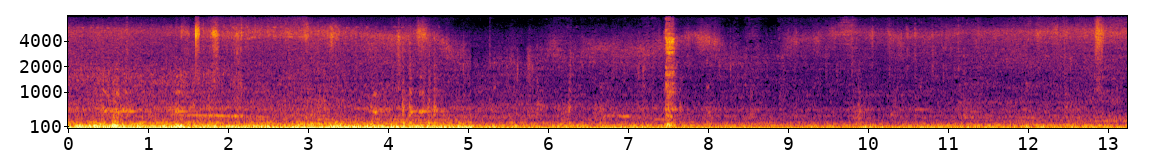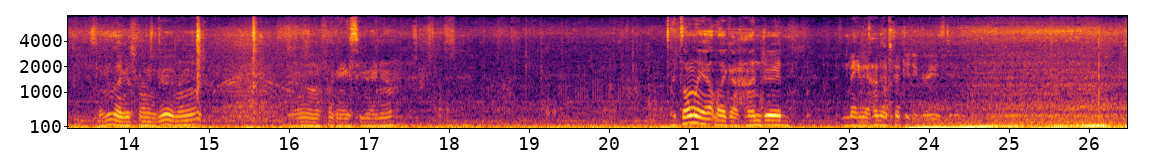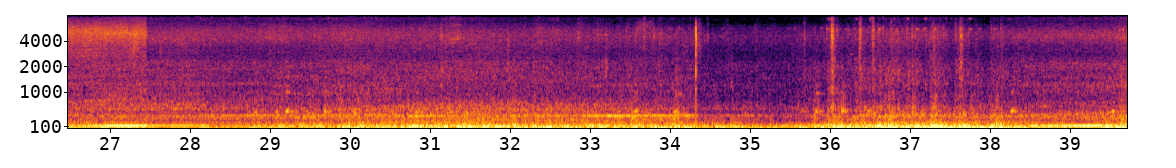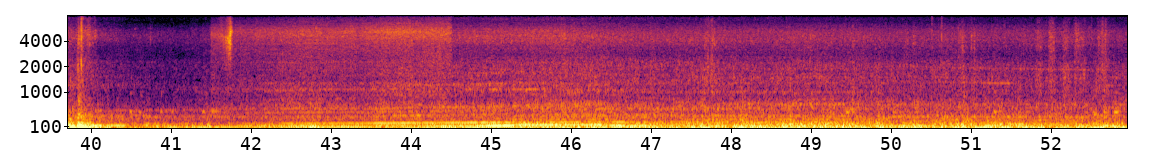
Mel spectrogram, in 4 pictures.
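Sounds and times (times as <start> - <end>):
car engine rumble: 0.0 - 52.9
road noise: 0.0 - 52.9
sharp knocks and rattles: 35.6 - 38.5.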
